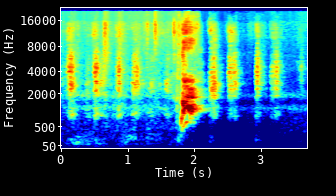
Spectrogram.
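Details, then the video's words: A single loud, high-pitched yap from a Pomeranian near the two-second mark, preceded by rapid breathy panting and followed by softer huffs. "犬の鳴き声 ポメラニアン 1000回吠え"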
